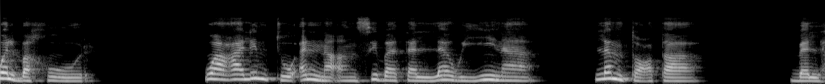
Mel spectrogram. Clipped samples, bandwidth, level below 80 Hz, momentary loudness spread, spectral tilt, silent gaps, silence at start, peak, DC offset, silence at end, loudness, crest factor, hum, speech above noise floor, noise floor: under 0.1%; 9.4 kHz; -68 dBFS; 12 LU; -7 dB/octave; 1.08-2.04 s, 5.49-5.92 s, 7.12-7.88 s; 0 s; 0 dBFS; under 0.1%; 0 s; -20 LUFS; 20 dB; none; over 71 dB; under -90 dBFS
